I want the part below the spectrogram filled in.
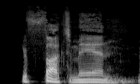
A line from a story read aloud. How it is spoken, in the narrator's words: Matthew said bitterly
